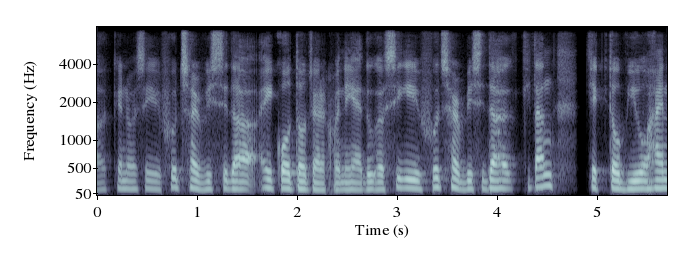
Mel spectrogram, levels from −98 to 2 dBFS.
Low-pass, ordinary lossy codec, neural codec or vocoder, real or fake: 7.2 kHz; none; codec, 16 kHz, 0.8 kbps, ZipCodec; fake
